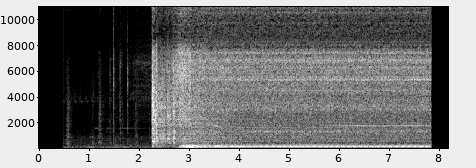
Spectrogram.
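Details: 1999 Ford Crown Victoria 4.6 2V V8 after replacing the idler pulley, belt tensioner and serpentine belt: a few light clicks, then it cranks, catches and settles into a smooth, even idle with no squeal.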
